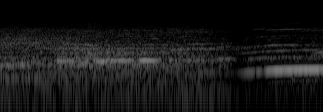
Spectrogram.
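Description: A large crowd cheers.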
